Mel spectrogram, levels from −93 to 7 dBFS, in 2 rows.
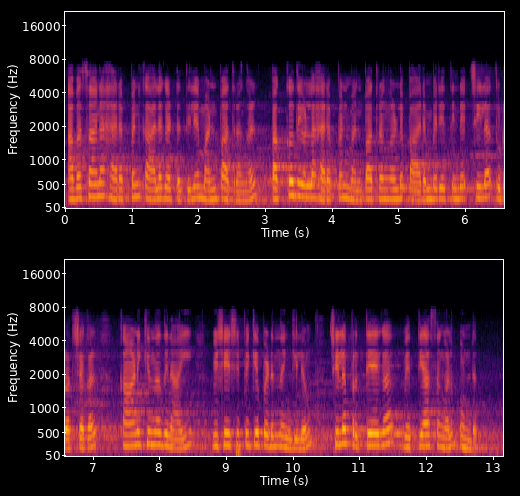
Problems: background sounds at intervals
